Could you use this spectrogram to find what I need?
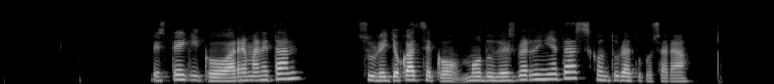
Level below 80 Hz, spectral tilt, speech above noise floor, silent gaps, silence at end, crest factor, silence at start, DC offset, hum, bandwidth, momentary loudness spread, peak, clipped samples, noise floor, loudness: -74 dBFS; -6 dB/octave; over 68 dB; 3.07-3.54 s; 0.85 s; 22 dB; 1.5 s; under 0.1%; none; 7.8 kHz; 11 LU; -2 dBFS; under 0.1%; under -90 dBFS; -23 LUFS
